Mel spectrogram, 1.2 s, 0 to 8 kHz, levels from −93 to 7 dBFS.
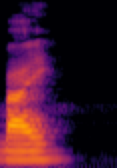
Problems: none marked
